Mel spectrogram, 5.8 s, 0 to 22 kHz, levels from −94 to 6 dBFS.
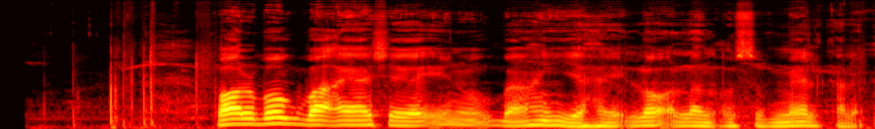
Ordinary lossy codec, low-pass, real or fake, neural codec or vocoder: none; none; real; none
